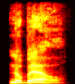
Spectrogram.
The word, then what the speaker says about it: Nobel: the American accent listen and repeat no Noble Nobel he won the Nobel Prize for his Noble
